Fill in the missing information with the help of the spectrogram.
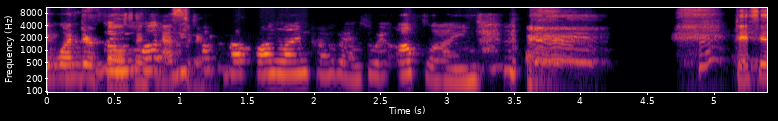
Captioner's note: laughing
